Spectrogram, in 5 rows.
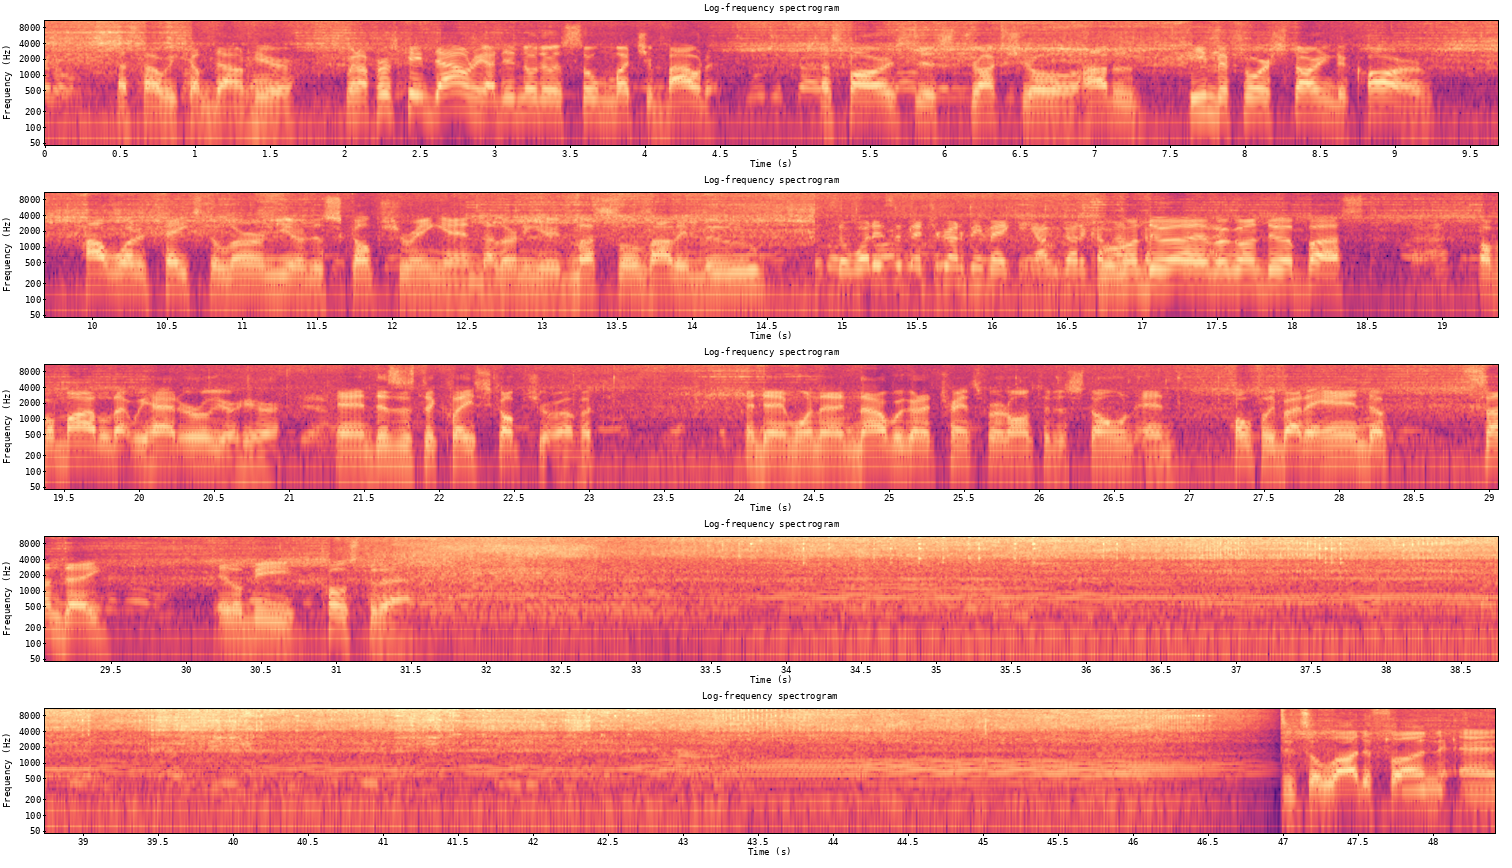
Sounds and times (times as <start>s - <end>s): Speech: 0.0s - 9.3s, 10.0s - 31.6s, 37.6s - 43.4s, 47.0s - 48.4s
Power tool: 0.0s - 48.4s.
